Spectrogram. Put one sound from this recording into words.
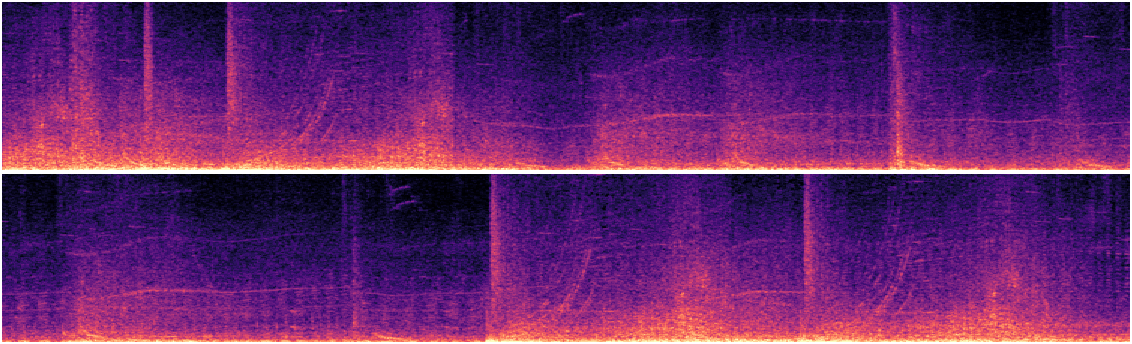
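A vehicle's thrusters whoosh in sudden bursts.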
